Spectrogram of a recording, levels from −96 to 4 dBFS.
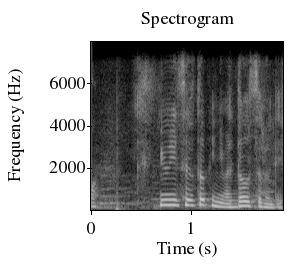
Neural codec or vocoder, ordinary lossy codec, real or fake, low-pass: codec, 16 kHz, 4 kbps, X-Codec, HuBERT features, trained on general audio; Opus, 64 kbps; fake; 7.2 kHz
